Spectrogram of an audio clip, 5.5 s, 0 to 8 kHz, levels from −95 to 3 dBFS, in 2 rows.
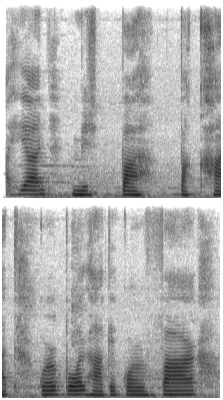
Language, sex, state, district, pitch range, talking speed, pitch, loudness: Mizo, female, Mizoram, Aizawl, 150-165 Hz, 100 wpm, 155 Hz, -17 LUFS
